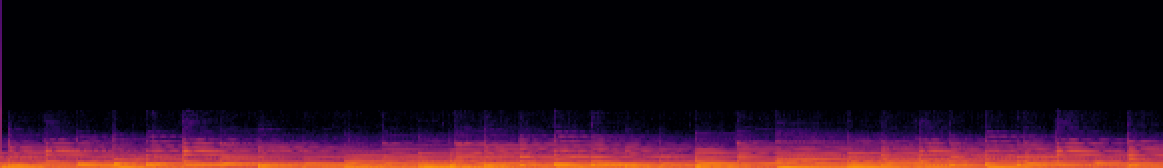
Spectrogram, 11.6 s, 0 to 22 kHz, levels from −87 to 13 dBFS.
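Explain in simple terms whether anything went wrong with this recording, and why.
No faults can be heard.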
